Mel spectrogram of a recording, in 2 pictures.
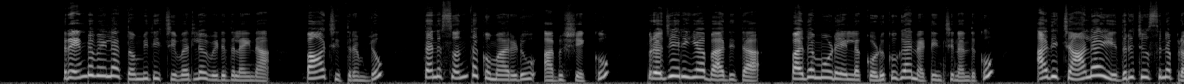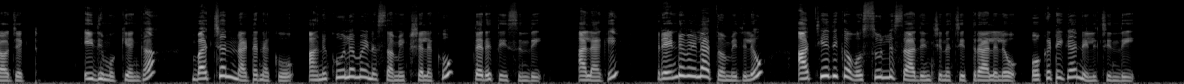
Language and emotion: Telugu, neutral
